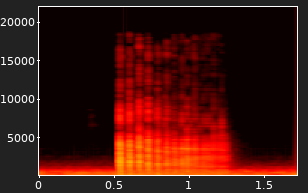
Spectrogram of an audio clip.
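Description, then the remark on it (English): Dice rolled to answer a question in a tabletop story game clatter across a hard surface in a quick run of about ten small clicks that speed up and fade out, landing on a four, heard over a steady low musical drone. “A story where the roll of the bones determines all.”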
